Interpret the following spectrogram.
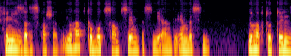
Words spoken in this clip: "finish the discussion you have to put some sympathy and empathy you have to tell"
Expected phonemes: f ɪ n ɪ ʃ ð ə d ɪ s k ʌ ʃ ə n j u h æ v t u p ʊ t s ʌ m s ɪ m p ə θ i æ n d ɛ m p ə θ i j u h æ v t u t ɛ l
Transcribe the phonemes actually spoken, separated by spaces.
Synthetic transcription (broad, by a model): f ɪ n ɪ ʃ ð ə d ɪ s k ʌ ʃ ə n j u h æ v t u b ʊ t s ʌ m s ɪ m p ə s i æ n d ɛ m b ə s i j u h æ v t u t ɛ l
